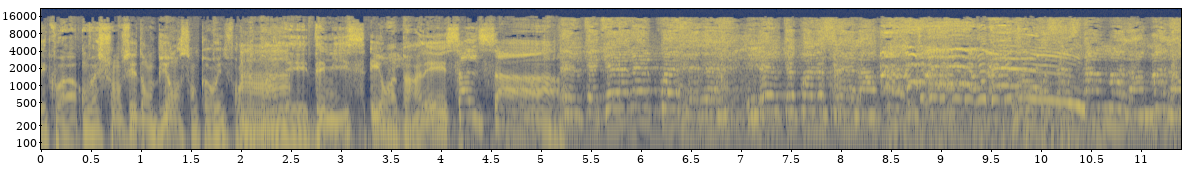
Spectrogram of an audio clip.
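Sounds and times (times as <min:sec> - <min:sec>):
speech: 0:00.0 - 0:08.8
rooster crowing: 0:08.4 - 0:10.5.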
